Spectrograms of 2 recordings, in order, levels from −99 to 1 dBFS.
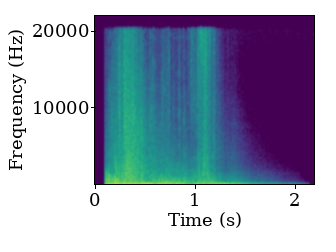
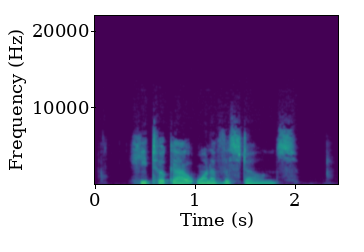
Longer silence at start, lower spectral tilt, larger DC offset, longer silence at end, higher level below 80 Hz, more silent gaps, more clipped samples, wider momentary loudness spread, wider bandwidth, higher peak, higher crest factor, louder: second, 0.1 s vs 0.4 s; about the same, -5 dB/octave vs -4.5 dB/octave; neither; about the same, 0.55 s vs 0.45 s; first, -20 dBFS vs -70 dBFS; neither; neither; first, 14 LU vs 9 LU; first, over 20 kHz vs 9.2 kHz; first, -2 dBFS vs -24 dBFS; about the same, 14 dB vs 16 dB; first, -18 LUFS vs -39 LUFS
